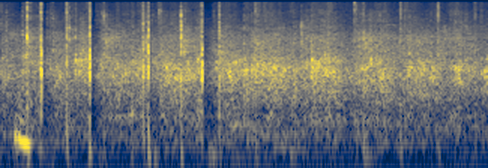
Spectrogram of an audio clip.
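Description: Dense applause from a crowd, many hands clapping at once with a few sharper claps standing out early on, steady and fairly loud throughout, given in thanks to a foundation for its work for democracy.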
